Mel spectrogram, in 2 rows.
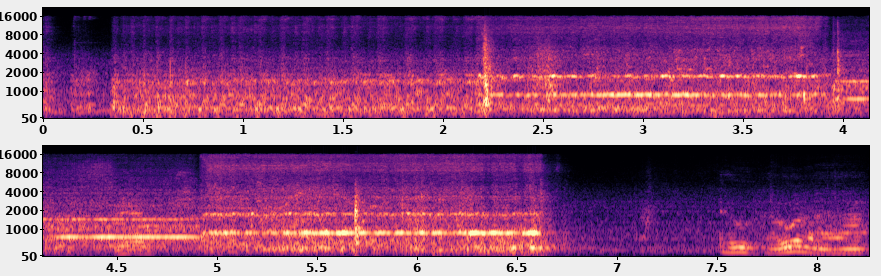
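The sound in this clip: A cutting plotter whirs as it feeds one sheet of paper all the way through to its full length, running at 30 percent of maximum speed in a hackspace. A steady motor whine with a few clicks lasts about six and a half seconds, then stops.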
